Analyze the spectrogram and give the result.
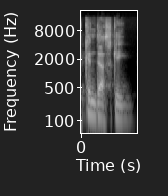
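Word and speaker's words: Kenduskeag: camp in the upper Kandig. I don't know how you pronounce that but it's a real the what? It's just simply Kandeski.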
